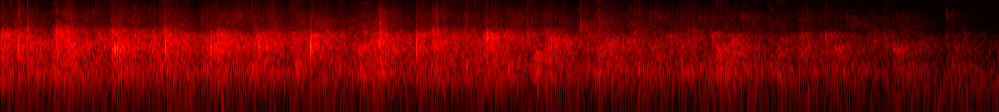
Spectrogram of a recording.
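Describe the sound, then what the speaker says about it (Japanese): An audience at an agricultural newspaper advertising award ceremony gives sustained applause, steady dense clapping that gradually tapers off toward the end. "改めまして大きな拍手でお送りください"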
